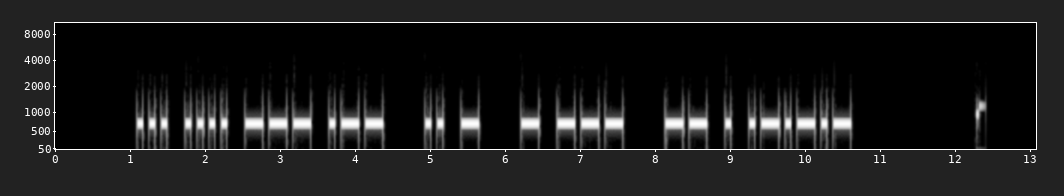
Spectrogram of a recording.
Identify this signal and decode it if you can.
Morse code, heard as a keyed tone, about 15 wpm, 700 Hz. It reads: SHOW IT TO ME.
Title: Sentences from Top 200 Words 15wpm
